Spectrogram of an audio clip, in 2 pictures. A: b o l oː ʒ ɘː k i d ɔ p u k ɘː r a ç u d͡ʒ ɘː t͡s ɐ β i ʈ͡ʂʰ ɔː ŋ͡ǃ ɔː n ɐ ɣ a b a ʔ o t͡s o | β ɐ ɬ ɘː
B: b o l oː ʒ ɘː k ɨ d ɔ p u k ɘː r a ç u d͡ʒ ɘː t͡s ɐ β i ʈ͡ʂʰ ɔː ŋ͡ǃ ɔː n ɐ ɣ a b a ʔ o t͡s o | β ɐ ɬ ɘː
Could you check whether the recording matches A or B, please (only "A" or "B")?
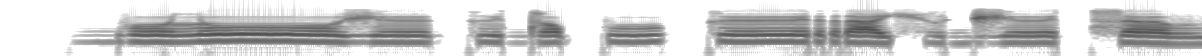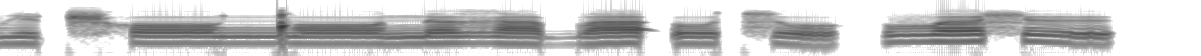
B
